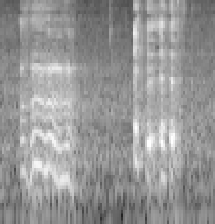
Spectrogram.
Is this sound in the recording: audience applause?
no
